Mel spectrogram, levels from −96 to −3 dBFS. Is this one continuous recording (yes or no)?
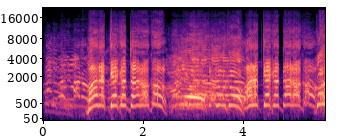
yes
